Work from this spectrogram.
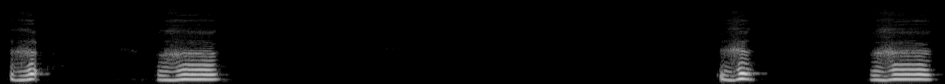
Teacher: The G should be held very loosely, enough so that your tongue and the back part of your mouth are barely separated from each other. Blow a steady stream of air between the small separation. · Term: soft, continuous G sound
